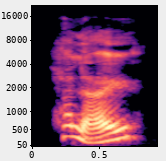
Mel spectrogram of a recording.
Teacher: on voit que l'accent tombe sur la deuxième syllabe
